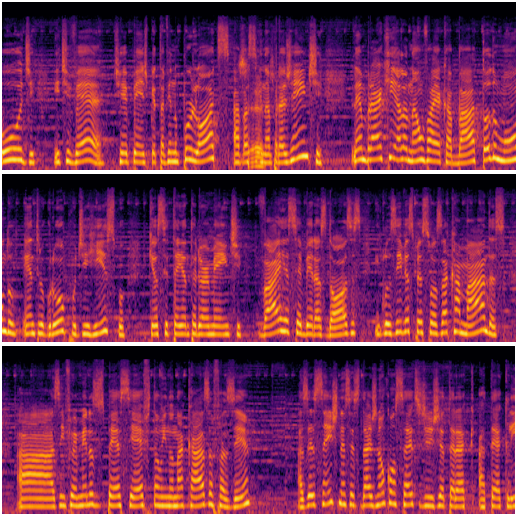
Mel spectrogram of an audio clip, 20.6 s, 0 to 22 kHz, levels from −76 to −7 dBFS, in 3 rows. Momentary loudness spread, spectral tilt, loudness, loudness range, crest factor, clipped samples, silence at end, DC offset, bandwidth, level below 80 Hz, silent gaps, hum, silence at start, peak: 5 LU; -4 dB/octave; -18 LUFS; 2 LU; 12 dB; under 0.1%; 0 s; under 0.1%; 16 kHz; -42 dBFS; none; none; 0 s; -6 dBFS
